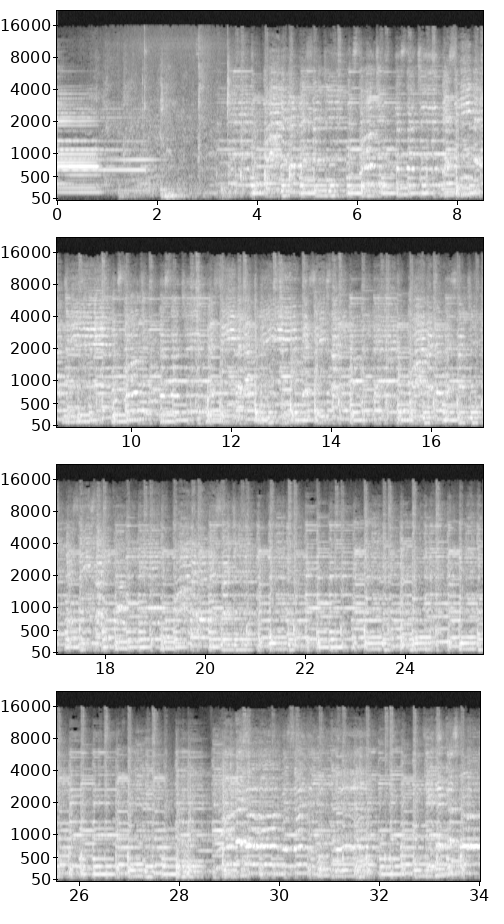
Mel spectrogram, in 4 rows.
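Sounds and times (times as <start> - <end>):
guitar: 0.0 - 34.0
mixed choir singing: 3.1 - 21.0, 28.7 - 31.8, 33.0 - 34.0.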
